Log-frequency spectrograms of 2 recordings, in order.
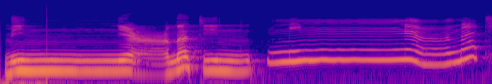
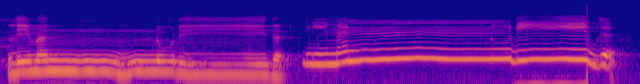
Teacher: إدغم نون ساكن بالنون مع الغنة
